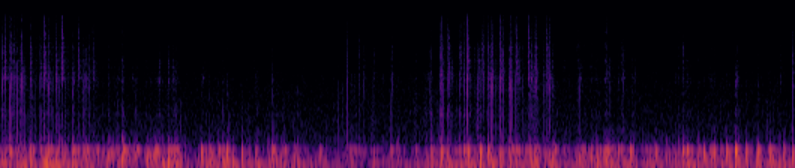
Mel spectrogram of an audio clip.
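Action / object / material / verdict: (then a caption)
scrape / steel mesh microphone grille / steel mesh / none. Long manicured nails of both hands scratch and tap the uncovered, hollow, round steel mesh grille of a large studio microphone. A dense, low, rumbling scrape runs throughout, dotted with quick, dry taps that stop almost instantly. It eases briefly in the middle before the tapping picks up again.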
